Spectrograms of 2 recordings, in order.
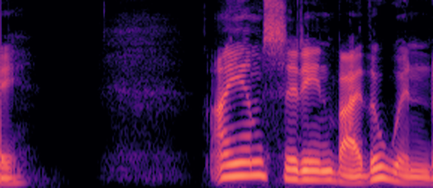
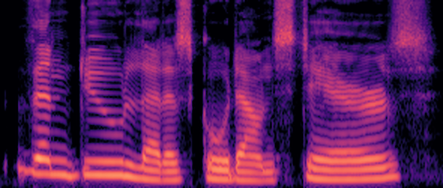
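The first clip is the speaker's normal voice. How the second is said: higher, coaxing plea to her husband; gentle pleading; 7 semitones higher than usual. Acted. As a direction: ask sweetly, hoping he gives in. Wife pleads with husband John.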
